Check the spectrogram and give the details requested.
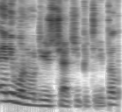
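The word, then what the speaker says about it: ChatGPT: Why do people call it chat GBT as in beta G like gamma beta towel?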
